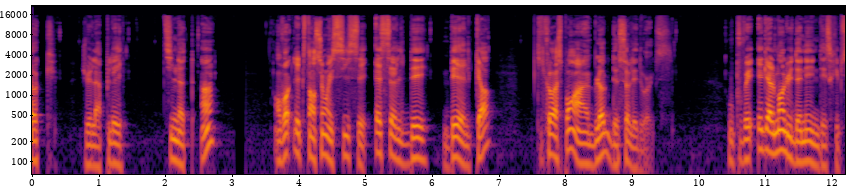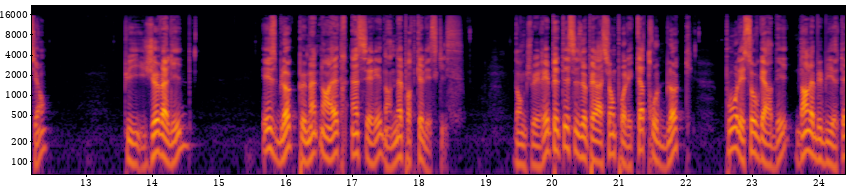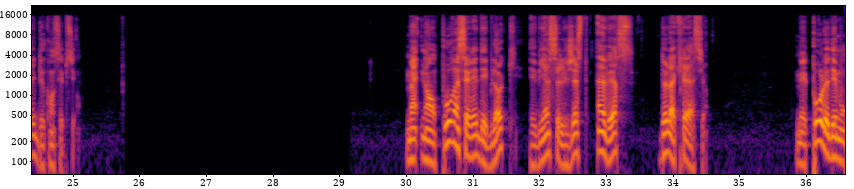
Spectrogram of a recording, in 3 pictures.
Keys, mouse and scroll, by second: 3.6 Return, 13.8 Return, 14.8 Return, 14.8 click, 32.9 click, 34.6 ctrl+c, 35.4 click.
